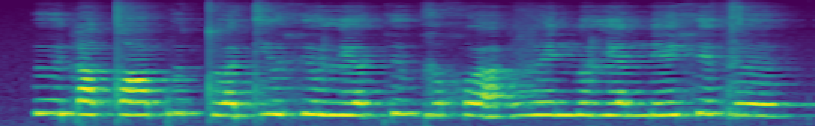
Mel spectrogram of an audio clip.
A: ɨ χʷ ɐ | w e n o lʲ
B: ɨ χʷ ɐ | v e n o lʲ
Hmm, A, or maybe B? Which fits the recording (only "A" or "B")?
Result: B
